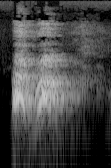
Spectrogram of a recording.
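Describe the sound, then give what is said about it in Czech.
A dog barks, a guard dog reacting to a disturbance: one loud, drawn-out bark with a wavering, slightly rising-and-falling tone that trails off, heard alone without talk. “No jo, on mi tady štěká teda.”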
